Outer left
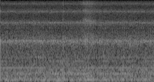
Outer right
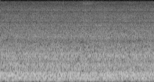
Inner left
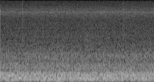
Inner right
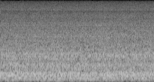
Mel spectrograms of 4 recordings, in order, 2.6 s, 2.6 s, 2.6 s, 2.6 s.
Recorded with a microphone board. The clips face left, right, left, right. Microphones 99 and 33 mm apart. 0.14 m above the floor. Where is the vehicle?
85° right.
